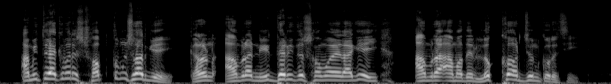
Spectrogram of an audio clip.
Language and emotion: Bengali, happy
